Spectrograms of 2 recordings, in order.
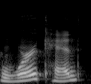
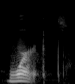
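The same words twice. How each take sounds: First: An extra vowel is added before the final t. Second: The final t follows the k with no vowel. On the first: The speaker calls it wrong. "Make sure not to add a vowel between the k and the t. It's not worked" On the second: The speaker calls it right. "but worked"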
